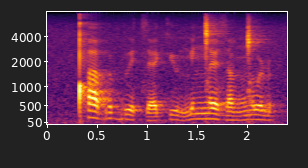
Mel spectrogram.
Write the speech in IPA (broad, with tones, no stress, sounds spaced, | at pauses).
ǃʰ a˥˧ b ɵ˥˧ b ɯ˧˩ ɪ̯ t͡s ɛ˩˧ kʲ ɯ˧˩ ŋ e˥ ŋ͡ǀ ɛ˥˧ z a˧ ɳ ŋ͡ǀ ʊ˥˧ ɳ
